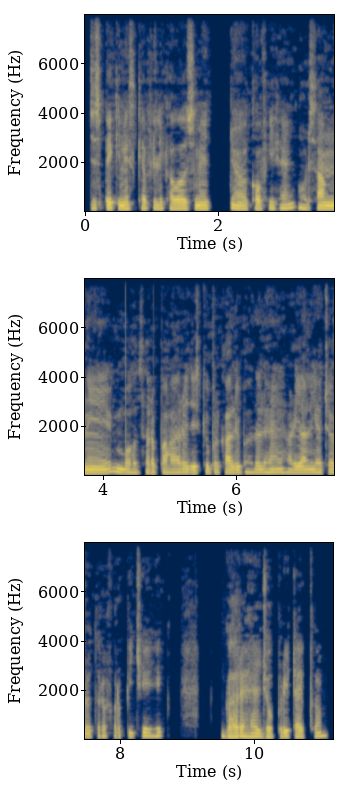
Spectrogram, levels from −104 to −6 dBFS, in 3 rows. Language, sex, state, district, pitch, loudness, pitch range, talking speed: Hindi, male, Bihar, Sitamarhi, 125 Hz, -23 LUFS, 120-130 Hz, 160 wpm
